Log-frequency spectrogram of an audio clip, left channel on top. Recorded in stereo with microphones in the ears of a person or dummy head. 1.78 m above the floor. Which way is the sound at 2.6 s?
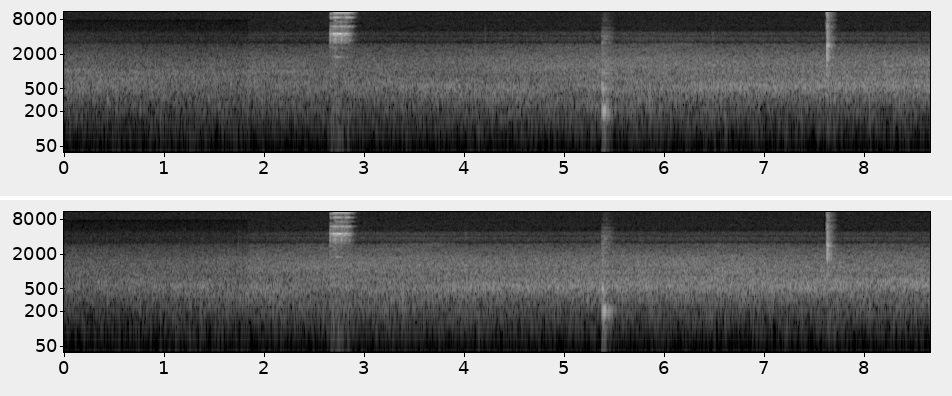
5° left (ahead or behind).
